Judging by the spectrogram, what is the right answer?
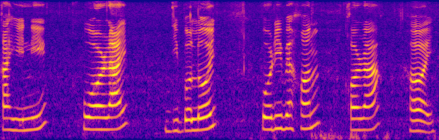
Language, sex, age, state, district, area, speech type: Assamese, female, 30-45, Assam, Darrang, rural, read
